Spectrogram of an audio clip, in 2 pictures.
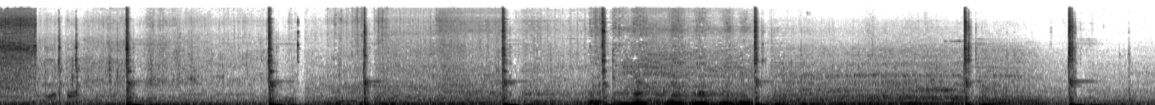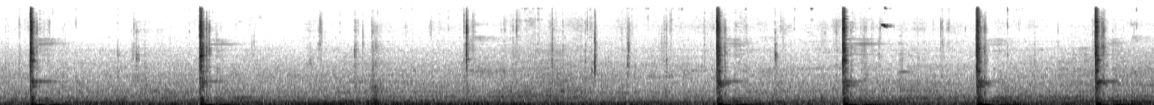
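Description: Hammer blows on a steel punch held against a car's rear hub and stub axle, about twenty sharp metallic knocks at uneven intervals of one to two seconds, over a low engine rumble that is strongest in the middle.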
